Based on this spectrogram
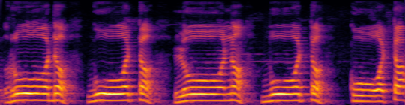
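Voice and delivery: "રોડ, ગોટ, લોન" slow, each O held long; stretched O vowel. Shown as a demonstration. Teacher showing O before A, "રોડ" stretched out. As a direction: drag out the O in "બોટ, કોટ", final consonant separate. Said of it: "ઓનો ઉચ્ચાર શું થાય?".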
